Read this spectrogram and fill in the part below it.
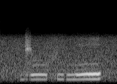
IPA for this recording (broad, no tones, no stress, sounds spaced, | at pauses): d͡ʒ uː f i ŋ͡m eː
